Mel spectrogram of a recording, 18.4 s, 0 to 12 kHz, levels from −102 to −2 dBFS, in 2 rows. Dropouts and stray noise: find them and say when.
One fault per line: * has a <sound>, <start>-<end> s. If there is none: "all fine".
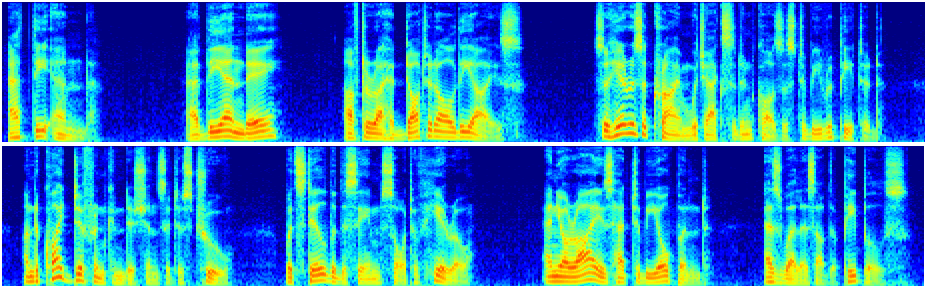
all fine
